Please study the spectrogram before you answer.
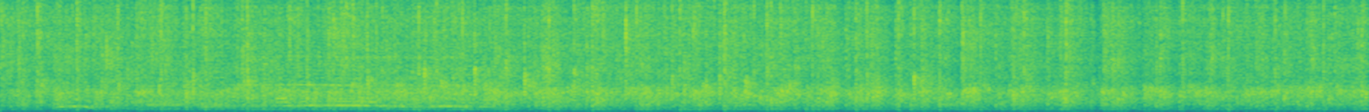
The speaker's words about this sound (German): Großen Applaus für die vier Herrschaften.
